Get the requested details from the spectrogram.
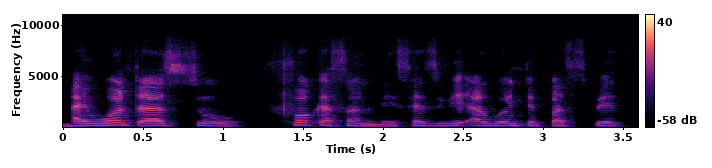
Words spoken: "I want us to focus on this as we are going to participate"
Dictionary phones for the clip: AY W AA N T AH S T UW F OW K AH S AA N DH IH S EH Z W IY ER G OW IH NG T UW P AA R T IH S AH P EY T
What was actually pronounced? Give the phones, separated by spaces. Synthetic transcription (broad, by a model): AY W AA N T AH S T UW F OW K AH S AA N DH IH S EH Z W IY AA G OW IH NG T UW P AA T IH S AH P EY T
